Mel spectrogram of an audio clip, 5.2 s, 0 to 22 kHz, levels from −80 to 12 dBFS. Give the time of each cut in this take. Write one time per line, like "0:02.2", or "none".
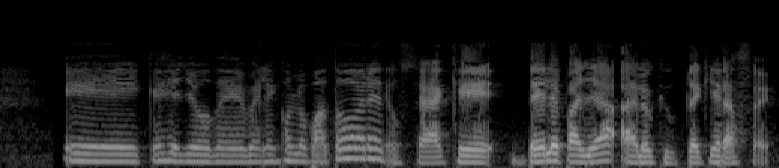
0:02.6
